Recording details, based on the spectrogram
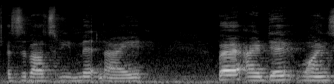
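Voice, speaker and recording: Audible room echo surrounds this voice. A woman speaks at a fairly low pitch. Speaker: vlogger. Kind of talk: casual vlog to camera. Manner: unscripted, halting with fillers.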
